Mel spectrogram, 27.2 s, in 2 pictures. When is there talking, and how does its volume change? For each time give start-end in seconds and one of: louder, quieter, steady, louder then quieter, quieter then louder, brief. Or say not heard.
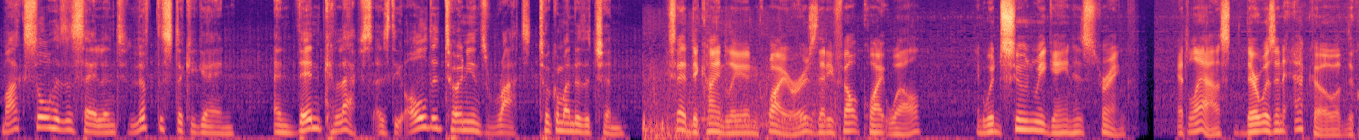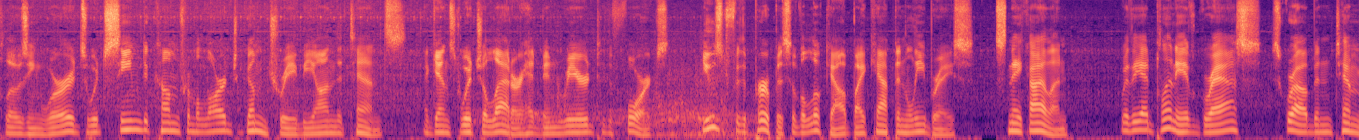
0.0-27.1 steady.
